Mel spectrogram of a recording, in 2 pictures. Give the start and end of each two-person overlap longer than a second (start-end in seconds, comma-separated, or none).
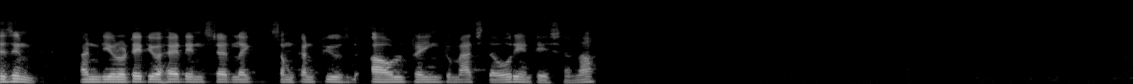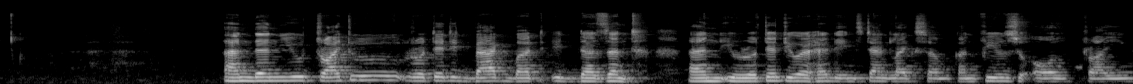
none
